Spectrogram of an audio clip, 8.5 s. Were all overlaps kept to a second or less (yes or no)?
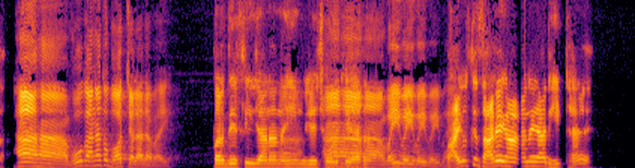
no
